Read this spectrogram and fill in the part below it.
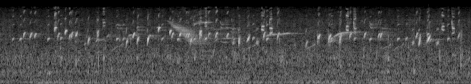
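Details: A goldfinch sings a lively run of bright, high chirps mixed with a short rising slurred note and fast trilled twitters, with no other clear sounds.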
